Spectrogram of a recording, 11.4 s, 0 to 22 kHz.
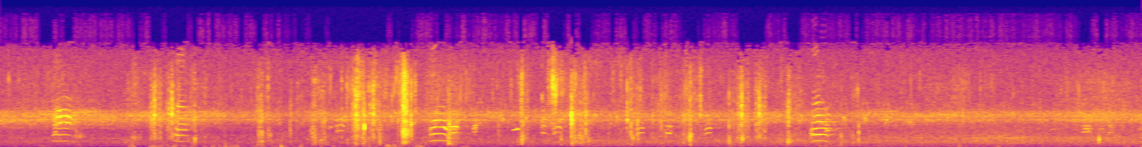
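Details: Black-winged stilt filmed on 17 August 2013, giving repeated nasal, goose-like yelps at irregular intervals through the recording, with clicks and a constant background hiss.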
